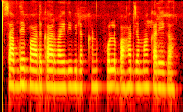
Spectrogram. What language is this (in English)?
Punjabi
